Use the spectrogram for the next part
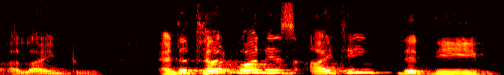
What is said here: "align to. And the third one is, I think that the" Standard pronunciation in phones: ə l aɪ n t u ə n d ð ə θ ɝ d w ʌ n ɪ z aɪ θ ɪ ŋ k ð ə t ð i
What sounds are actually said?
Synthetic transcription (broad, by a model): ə l aɪ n t u ə n d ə t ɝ d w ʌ n ɪ z aɪ t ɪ ŋ k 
